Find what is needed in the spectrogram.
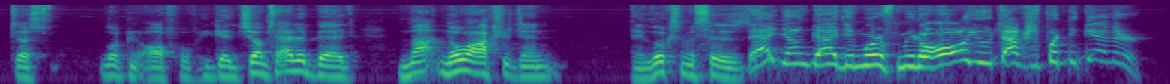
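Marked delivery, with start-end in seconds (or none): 5.0-7.7 very high, loud mock rant; worked-up, high-pitched impersonation, happy and upset at once; ranting and raging. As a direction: imitate an outraged patient scolding the doctors. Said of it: "He was, like, ranting and raging".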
